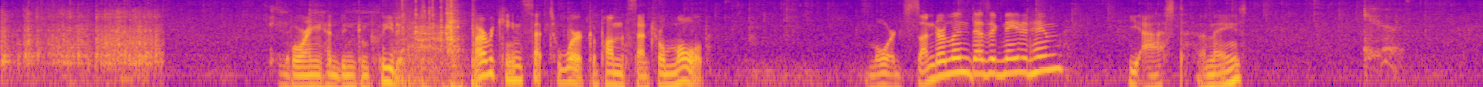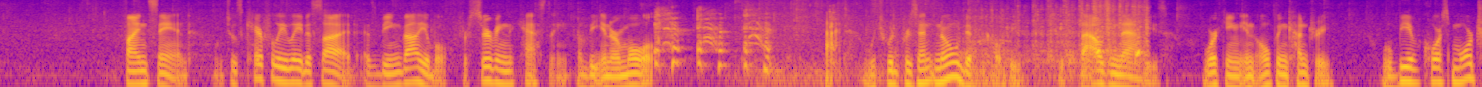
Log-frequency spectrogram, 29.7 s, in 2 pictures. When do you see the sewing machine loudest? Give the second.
26 s.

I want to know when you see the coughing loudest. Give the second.
22 s.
